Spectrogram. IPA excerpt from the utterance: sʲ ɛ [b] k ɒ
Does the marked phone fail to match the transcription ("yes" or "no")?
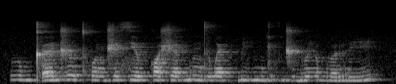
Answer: yes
